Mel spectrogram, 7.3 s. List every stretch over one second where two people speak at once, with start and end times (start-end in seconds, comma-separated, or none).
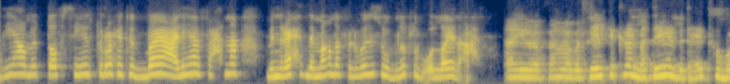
none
